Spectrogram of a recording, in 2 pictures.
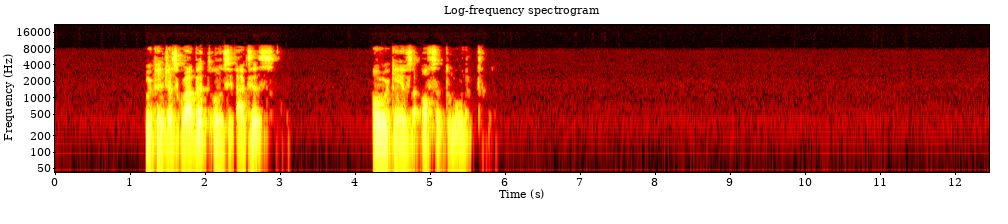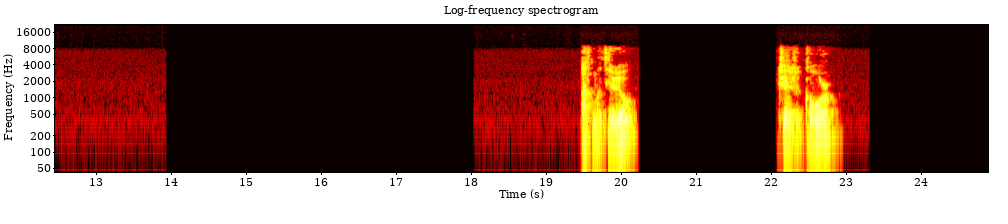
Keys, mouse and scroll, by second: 2.1 g, 5.1-9.0 shift+drag, 9.5-10.3 middle drag, 10.5 space, 14.6 space, 15.1-16.4 middle drag, 18.1 click, 19.7 click, 22.4 click.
